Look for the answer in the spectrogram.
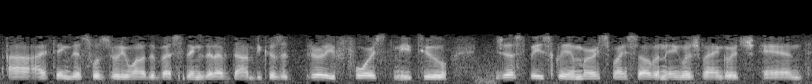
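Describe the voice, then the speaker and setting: A man's voice: low-pitched, level tone, fairly quick. A middle-aged man from Poland with a Polish accent, speaking as an interview guest in a casual, hesitant way with many fillers. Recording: tinny phone line with faint hiss.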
